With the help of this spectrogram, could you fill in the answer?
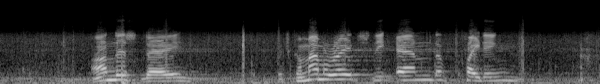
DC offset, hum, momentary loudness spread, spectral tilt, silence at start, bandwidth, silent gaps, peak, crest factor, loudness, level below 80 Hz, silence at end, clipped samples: under 0.1%; none; 18 LU; -6.5 dB/octave; 0 s; 9 kHz; none; -6 dBFS; 16 dB; -20 LUFS; -40 dBFS; 0 s; under 0.1%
